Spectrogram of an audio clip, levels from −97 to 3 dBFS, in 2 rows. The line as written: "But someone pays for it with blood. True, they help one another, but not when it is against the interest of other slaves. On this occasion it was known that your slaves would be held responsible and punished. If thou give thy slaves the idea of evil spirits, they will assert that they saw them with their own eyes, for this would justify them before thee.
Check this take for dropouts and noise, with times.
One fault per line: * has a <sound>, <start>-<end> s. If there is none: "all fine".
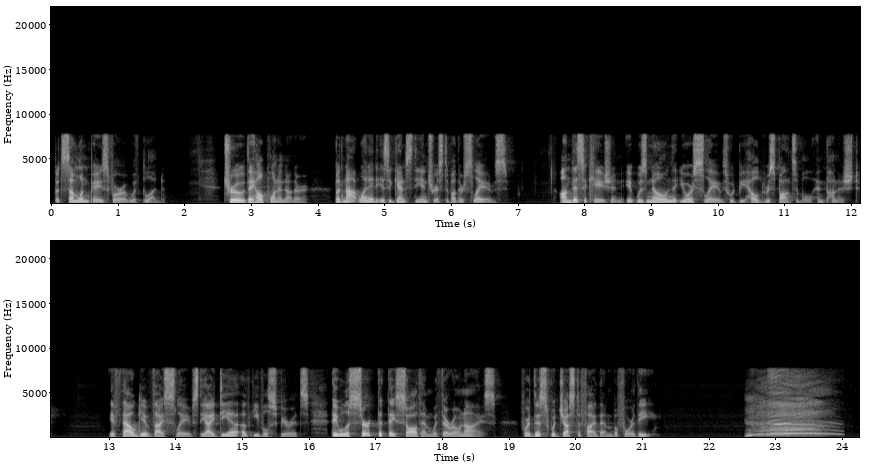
* has a breath, 22.5-24.0 s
